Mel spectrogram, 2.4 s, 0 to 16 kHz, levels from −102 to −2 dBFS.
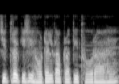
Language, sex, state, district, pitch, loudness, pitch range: Hindi, male, West Bengal, Alipurduar, 125 Hz, -18 LUFS, 115-135 Hz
